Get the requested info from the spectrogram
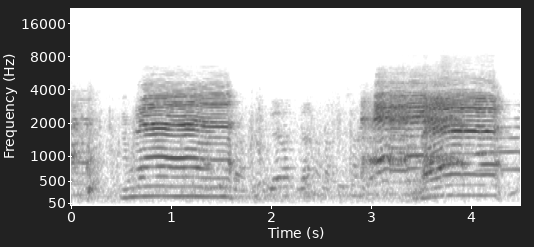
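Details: Goat intended for the Qurban sacrifice, filmed for children's amusement; two drawn-out, quavering bleats about two seconds apart, with softer rough noise and murmuring in the gap between them.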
